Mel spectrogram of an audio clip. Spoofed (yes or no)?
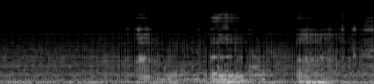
yes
